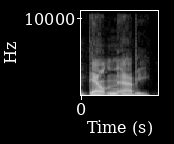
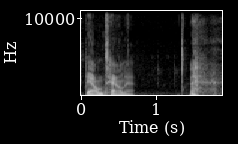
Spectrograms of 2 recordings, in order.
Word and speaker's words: Downton Abbey: I learned to say Downton Abbey from watching many other people mispronounce it as Downtown Abbey.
